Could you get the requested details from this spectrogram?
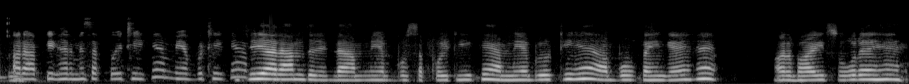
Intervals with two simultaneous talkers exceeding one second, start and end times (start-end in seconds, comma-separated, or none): none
